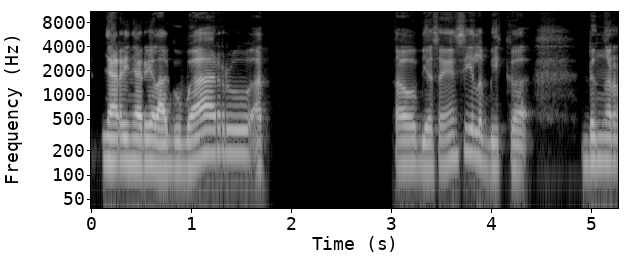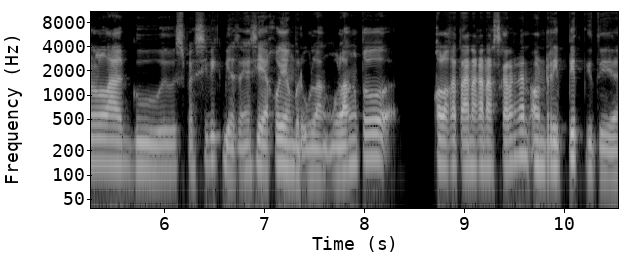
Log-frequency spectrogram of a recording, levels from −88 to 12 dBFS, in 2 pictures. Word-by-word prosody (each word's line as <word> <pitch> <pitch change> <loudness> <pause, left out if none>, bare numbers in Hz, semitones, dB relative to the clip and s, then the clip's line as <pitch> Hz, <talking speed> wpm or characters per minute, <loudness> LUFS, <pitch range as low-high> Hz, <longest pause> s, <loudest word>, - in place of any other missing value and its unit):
Nyari-nyari 145 -1 +6
lagu 125 +1 +3
baru 185 +6 +3
at 130 0 -3 1.3
Atau 135 0 +1
biasanya 135 +4 -2
sih 190 0 0
lebih 130 -5 -2
ke 125 -1 -2 0.6
denger 145 +1 -1 0.2
lagu 130 -2 -1 0.2
spesifik 145 +5 -7
biasanya 115 0 -5
sih 130 -2 0
aku 140 +4 -1
yang 130 - +1
berulang-ulang 110 +4 -2
tuh 165 0 -1 0.5
kalau 135 -1 +3
kata 135 -2 +2
anak-anak 130 0 +2
sekarang 135 +2 0
kan - - -11
on 135 -1 0
repeat 130 +5 -2
gitu 110 -5 -6
135 Hz, 150 wpm, -23 LUFS, 125-145 Hz, 1.3 s, Nyari-nyari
